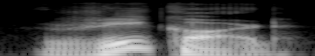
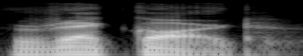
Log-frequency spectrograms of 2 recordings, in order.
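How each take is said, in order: First: "record" with stress on the second syllable KORD; verb stress. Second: "record" with stress on the first syllable RE; noun stress. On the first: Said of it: "अगर आप दूसरे syllable पर जोर देते हैं". ("Record" दूसरे syllable पर ज़ोर, क्रिया की तरह) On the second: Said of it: "अगर आप पहले सिलेबल पर जोर देते हैं". ("रिकॉर्ड" पहले सिलेबल पर ज़ोर, संज्ञा की तरह) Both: Shown as a demonstration.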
